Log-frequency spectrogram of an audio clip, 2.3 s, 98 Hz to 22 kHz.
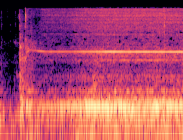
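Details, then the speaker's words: Fuel-injected motorcycle that stumbles and stalls: ~2-second electric whine of the fuel pump priming at key-on, with pressure reading only about 1 instead of ~3.5; misfires on throttle, weak fuel pump. "quando a gente acelera ela começa a querer falhar pessoal certo aí isso que acontece a bomba não tá com pressão suficiente para alimentar o bico"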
